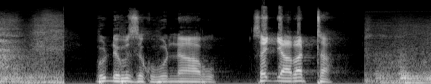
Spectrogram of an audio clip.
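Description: A man speaks in a strained, halting voice nearby.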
